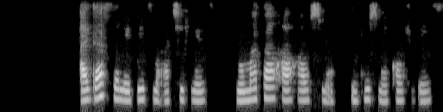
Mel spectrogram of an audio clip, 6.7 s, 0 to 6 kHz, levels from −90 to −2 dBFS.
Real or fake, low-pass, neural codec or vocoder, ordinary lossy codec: real; 5.4 kHz; none; Opus, 24 kbps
